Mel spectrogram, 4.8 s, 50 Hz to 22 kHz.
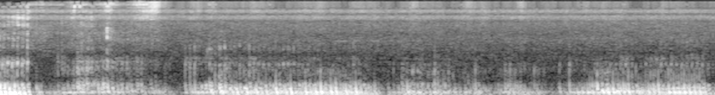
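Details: Male Scottish Fold kitten Poko J, born 15 October 2019, purring at full volume; low, dense rumble in long breath-length phrases separated by brief dips.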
